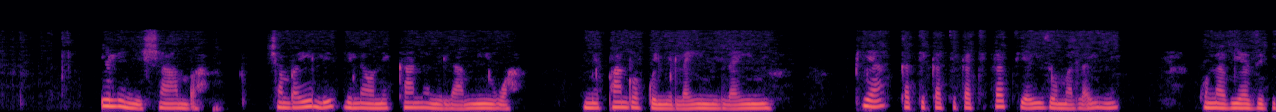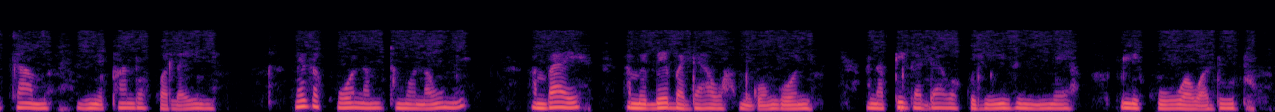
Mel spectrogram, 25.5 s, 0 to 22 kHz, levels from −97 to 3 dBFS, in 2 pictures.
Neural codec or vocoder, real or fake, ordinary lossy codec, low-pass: none; real; AAC, 48 kbps; 7.2 kHz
